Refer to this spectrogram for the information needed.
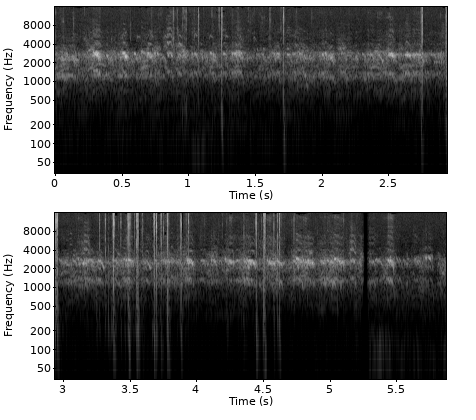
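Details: A flock of Southern carmine bee-eaters at sunset in Zambia, flying around their cliff nest tunnels while hunting insects for their chicks, makes a dense chorus of overlapping throaty, rolling chirps, broken by sharp clicks and knocks.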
